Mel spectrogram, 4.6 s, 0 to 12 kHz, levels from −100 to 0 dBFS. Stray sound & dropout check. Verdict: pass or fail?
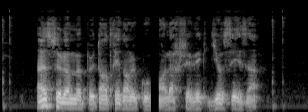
fail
